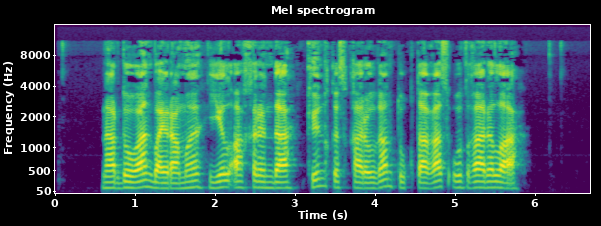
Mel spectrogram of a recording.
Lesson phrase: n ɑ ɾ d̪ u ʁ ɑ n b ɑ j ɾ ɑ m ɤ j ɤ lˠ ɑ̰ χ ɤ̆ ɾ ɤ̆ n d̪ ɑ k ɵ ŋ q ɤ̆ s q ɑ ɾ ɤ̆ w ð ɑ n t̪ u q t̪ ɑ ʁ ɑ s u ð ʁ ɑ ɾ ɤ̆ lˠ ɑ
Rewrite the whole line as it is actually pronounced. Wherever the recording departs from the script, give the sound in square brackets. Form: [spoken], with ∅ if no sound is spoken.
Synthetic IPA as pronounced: n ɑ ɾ d̪ u ʁ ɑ n b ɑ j ɾ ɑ m ɤ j ɤ lˠ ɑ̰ χ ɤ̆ ɾ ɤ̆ n d̪ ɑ k ɵ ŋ q ɤ̆ s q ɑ ɾ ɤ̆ w ð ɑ n t̪ u q t̪ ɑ ʁ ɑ s u ð ʁ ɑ ɾ ɤ̆ lˠ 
